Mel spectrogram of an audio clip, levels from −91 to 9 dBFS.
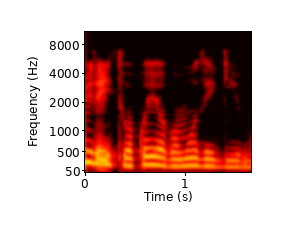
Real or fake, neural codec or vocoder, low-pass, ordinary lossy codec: real; none; 7.2 kHz; MP3, 48 kbps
